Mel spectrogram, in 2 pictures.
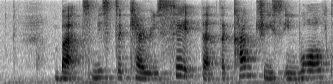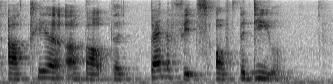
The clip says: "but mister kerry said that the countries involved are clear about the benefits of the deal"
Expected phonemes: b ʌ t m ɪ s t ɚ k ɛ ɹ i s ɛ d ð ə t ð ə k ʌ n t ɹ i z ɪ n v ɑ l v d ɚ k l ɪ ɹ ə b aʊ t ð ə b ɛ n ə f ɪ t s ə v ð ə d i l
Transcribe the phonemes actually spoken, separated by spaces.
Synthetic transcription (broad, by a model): b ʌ t m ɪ s t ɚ k ɛ ɹ i s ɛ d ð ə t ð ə k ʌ n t ɹ i s ɪ n v ɑ l v d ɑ k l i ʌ ə b aʊ t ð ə b ɛ n ə f ɪ t s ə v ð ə d i l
